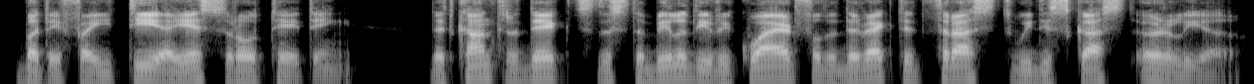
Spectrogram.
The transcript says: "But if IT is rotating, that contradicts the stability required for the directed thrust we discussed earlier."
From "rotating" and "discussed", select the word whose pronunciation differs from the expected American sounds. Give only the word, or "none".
none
